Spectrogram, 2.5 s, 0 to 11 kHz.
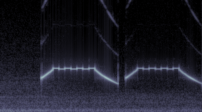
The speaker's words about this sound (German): Ein Reh sieht nicht nur besser als ein Mensch, es hört auch hohe Töne sehr gut und soll, so die Idee dieser akustischen Warngeräte, beim Ton verharren. Das Gerät kann man umschalten von 4 kHz auf 8 kHz.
